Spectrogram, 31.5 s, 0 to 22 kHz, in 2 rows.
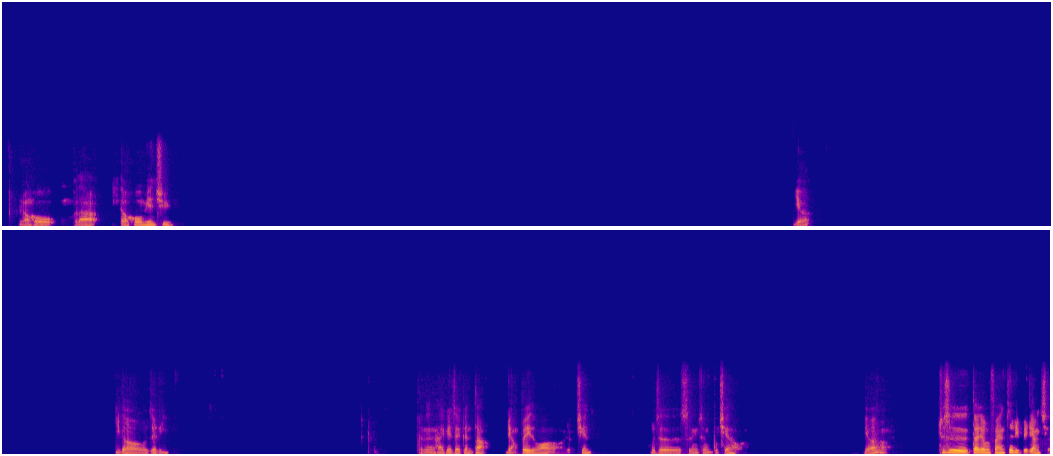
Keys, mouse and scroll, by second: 5.7 typing, 14.1 typing, 15.4 middle click, 16.2-17.2 scroll up 2, 17.2-18.4 drag, 20.2 typing, 28.6 click, 28.7-31.4 drag.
